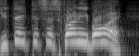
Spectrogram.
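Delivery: high-pitched, screamed, taunting drill instructor voice. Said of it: "was screaming in his face".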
